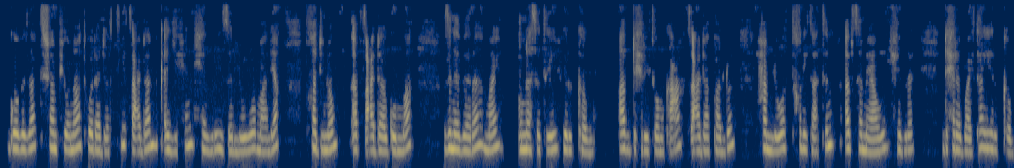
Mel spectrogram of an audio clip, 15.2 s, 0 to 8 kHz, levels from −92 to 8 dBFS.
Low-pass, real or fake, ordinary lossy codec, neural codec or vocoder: 7.2 kHz; real; MP3, 64 kbps; none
